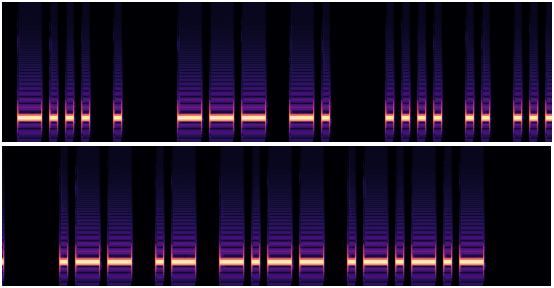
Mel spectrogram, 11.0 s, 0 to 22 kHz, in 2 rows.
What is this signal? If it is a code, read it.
Morse code, heard as a keyed tone, about 15 wpm, 700 Hz. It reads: BE ON HIS WAY.
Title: Sentences from Top 300 Words and Abbreviations 15wpm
